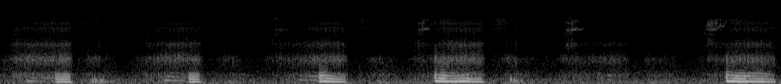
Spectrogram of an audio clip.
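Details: Rescue cat snoring while asleep on an arm pillow under a futon: low, buzzing snores in a slow, uneven rhythm, about 21 a minute, with a rattling noisy breath between them.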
